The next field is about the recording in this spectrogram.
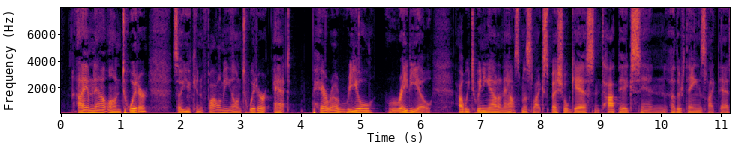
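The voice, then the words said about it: Hoarse, weakened voice. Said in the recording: “I lost my voice,”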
